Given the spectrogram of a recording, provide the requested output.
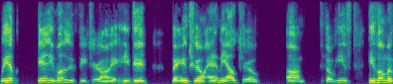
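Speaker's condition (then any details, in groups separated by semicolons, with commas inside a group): Cerebral palsy; congenital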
